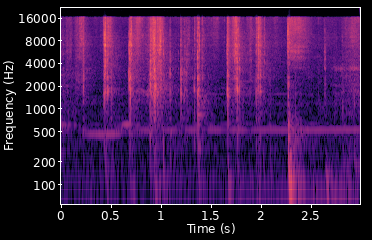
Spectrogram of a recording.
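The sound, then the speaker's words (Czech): Playing cards being shuffled and handled, with a card falling out of the deck: a run of quick, crisp papery flicks and soft taps, with one sharper slap partway through, over a faint steady hum, and no talking. “Vypadla mě z balíčku karta, ještě se podíváme.”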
